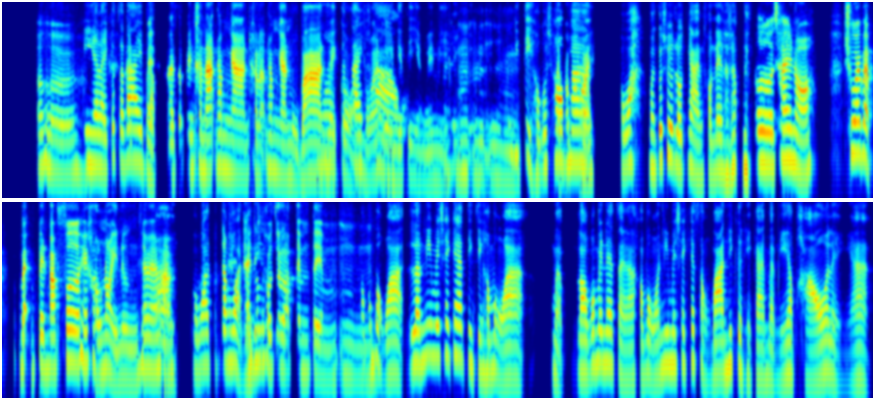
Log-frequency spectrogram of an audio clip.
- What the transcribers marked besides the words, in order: chuckle; other noise; laughing while speaking: "ว่า"; laughing while speaking: "ระดับหนึ่ง"; in English: "บัฟเฟอร์"; laugh
- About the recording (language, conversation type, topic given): Thai, podcast, เมื่อเกิดความขัดแย้งในชุมชน เราควรเริ่มต้นพูดคุยกันอย่างไรก่อนดี?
